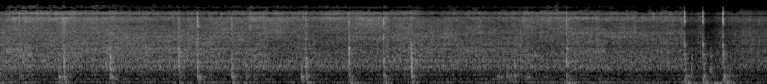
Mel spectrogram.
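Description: Vegetables for gravy sautéing in a pan, giving a loud, continuous sizzle and fry with occasional clinks and scrapes from stirring.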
